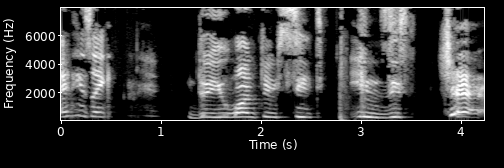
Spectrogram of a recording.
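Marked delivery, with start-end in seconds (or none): 1.3-4.2 very loud, very slow, bad fake French accent. Retelling what a man asked her, in a bad french accent. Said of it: "I don't have the best French accent".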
